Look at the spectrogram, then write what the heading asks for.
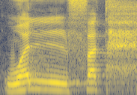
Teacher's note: Wal fa dia adalah hams. Ujung gigi seri atas kita menyentuh pada bibir bagian bawah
